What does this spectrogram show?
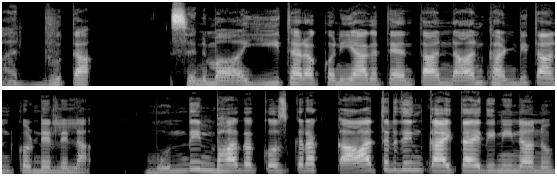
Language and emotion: Kannada, surprised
